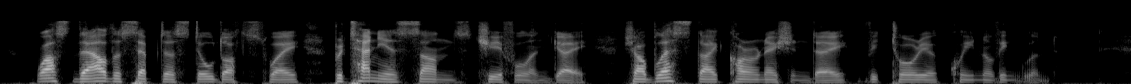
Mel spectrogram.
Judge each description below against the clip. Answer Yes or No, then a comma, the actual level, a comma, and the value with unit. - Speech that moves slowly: Yes, slow, 110 wpm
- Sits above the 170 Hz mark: No, low, 115 Hz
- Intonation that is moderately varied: Yes, average, 3.3 semitones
